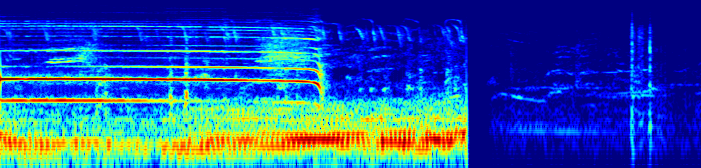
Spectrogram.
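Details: Pelung cock from Plered, Purwakarta, ending a long crow: a steady held tone for three seconds that drops away abruptly, followed by low rumbling, then quiet with a few faint knocks.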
